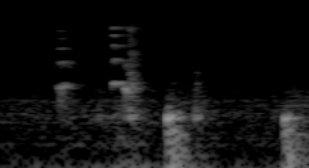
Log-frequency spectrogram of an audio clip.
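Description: Dry-erase marker writing on a whiteboard: a few short, faint squeaks and scratches as the strokes of a word are drawn.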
